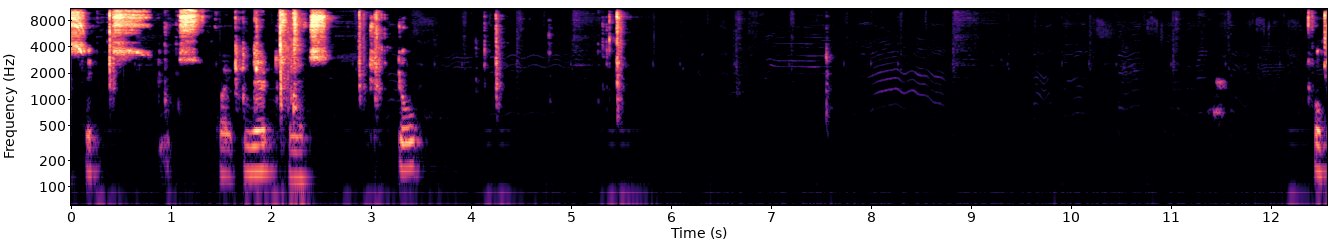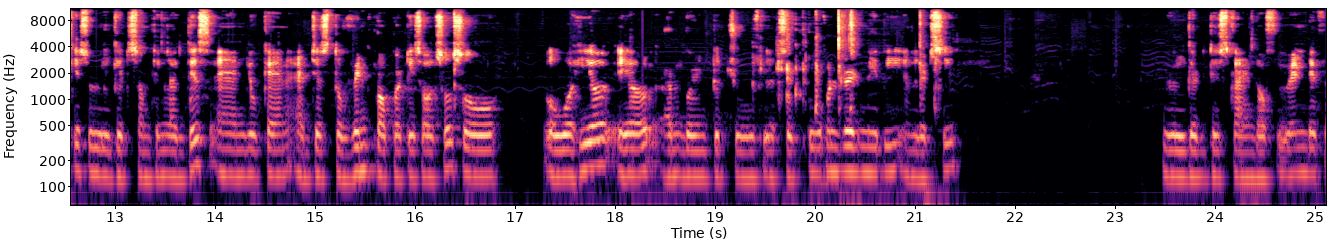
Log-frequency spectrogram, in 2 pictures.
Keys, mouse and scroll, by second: 0.9 click, 2.1 Return, 2.9 space, 4.7 click, 5.3 space, 12.4 space, 13.7-16.4 drag, 20.2 Return, 21.0 space, 24.2 space.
